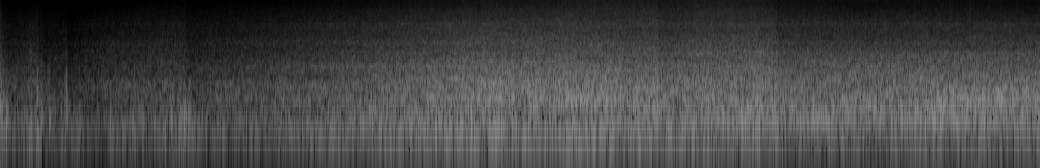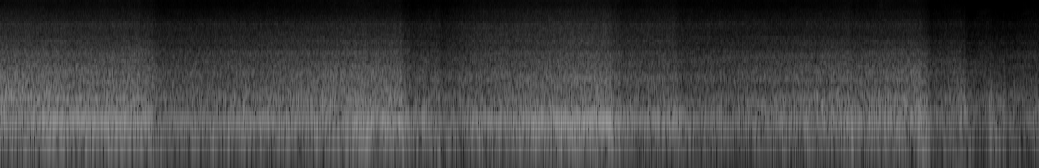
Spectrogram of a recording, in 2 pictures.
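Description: Steady outdoor rushing noise of road traffic and wind. A low steady hum runs through the middle stretch and drops out near the end.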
